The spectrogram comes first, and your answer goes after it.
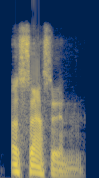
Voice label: "assassin", British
